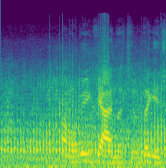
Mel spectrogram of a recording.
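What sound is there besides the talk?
helicopter flying past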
